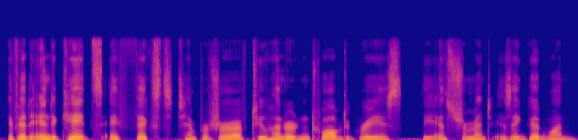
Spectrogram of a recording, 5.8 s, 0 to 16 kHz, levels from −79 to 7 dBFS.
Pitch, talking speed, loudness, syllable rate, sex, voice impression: 170 Hz, 185 wpm, -21 LUFS, 6.0 syllables/s, female, feminine, adult-like, tensed, powerful, clear, slightly nasal, slightly intellectual, friendly, reassuring, slightly lively, strict, slightly sharp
